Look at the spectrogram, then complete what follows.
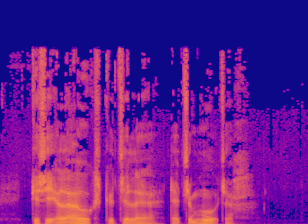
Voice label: "dza_lee", smalgyax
